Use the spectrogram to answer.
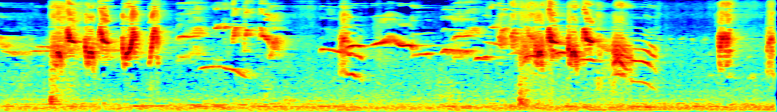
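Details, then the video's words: White-rumped shama singing in pletik style, a varied run of sharp clicking notes mixed with whistled slurs, some rising and some falling, delivered in two dense bursts with quieter phrases between. "Kacer bongkaran pletik pletik"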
